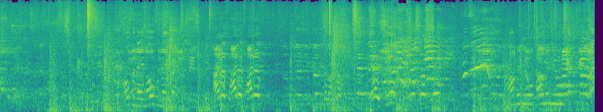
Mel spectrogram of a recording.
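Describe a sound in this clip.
Punches and kicks thud against bodies and gloves.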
